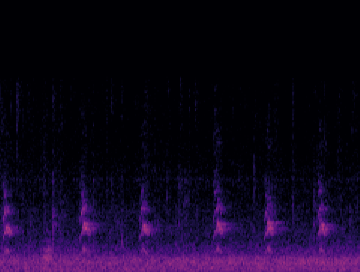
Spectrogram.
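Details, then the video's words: Song Sparrow alarming near a Western Screech Owl tucked in a spruce amid salmonberry thicket: short sharp high chip notes repeated about every half second, six in a row, over steady low background noise. "Western Screech Owl checking me out while a Song Sparrow alarms nearby."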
